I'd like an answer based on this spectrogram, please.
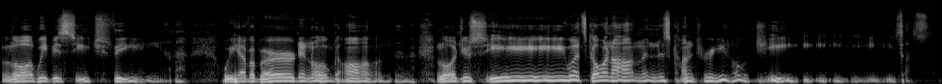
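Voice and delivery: slow, loud, quavering holy-voice prayer; churchy vibrato prayer parody; mock preacher prayer. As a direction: ham up a pompous preacher praying. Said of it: "but they put vibrato".

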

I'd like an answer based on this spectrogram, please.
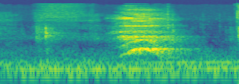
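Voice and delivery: soft, drawn-in gasp of shock; dramatic gasp. A narrator's reading. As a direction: gasp softly in suspense. Suspense at the pond.

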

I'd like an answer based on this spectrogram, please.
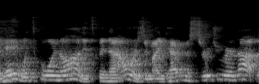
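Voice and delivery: high, loud and fast, fed up; impatient demand. Retold or imitated. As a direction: fire the questions off, exasperated. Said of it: "And I was like".

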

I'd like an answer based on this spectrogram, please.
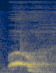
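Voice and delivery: loud high whoop; excited whoop. Real, not acted. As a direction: let out a big loud woo. Whoop ending round one.

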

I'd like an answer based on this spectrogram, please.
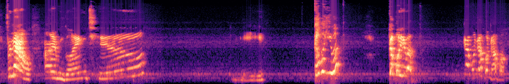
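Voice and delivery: menacing troll. A narrator's reading. Troll threatening to eat the goat, loud and hungry. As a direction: build to a big gobbling shout.

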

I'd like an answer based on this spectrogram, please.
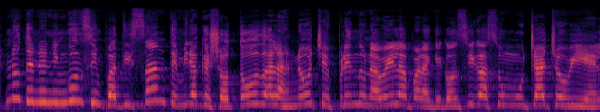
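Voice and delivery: put-on nosy grandmother asking about boyfriends, high-pitched; grandma's voice. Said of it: "aparece mi abuela con la pregunta". (imitando a la abuela, voz aguda de viejita)

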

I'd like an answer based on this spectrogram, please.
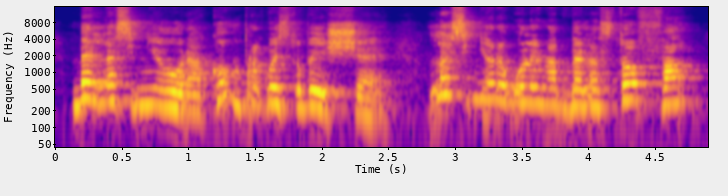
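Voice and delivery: lilting, high vendor's offer; market vendor. A narrator's reading. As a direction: call out your wares to a passing lady. Market vendors calling out wares.

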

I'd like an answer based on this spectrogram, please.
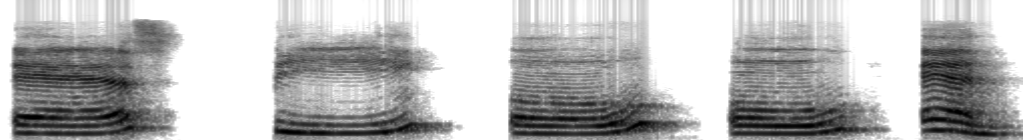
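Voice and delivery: letters spaced out slowly; slow spelling. Shown as a demonstration. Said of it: "Let's spell a spoon".

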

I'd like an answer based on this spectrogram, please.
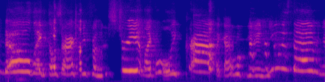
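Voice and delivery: high, loud re-enacted panic; frantic warning. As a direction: act out mortified alarm, voice pitched right up. Frantic warning to teacher retold.

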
